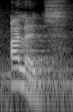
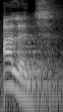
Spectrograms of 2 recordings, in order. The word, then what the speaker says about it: allege: നമ്മളിന്ന് പഠിക്കാൻ പോകുന്ന 3ാമത്തെ വാക്കാണ് അലജ്. ശ്രദ്ധിക്കുക, ഉച്ചാരണം ശ്രദ്ധിക്കുക. ഹൗ ഡു you pronounce this? ALLEGE. ഹൗ ഡു you pronounce that? അലജ്. അലജ്.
